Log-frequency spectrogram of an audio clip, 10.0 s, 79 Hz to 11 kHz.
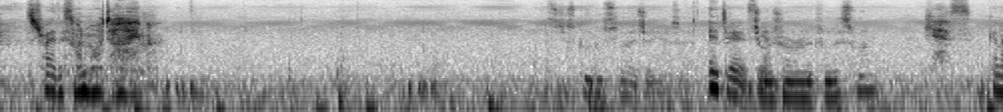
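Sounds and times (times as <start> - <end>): dull low thumps: 1.8 - 5.2.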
